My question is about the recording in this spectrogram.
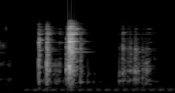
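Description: Butter plates clinking as they are set out, three brief clusters of light, bright clinks with short pauses between them, fairly faint against silence.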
